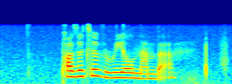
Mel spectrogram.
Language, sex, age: English, female, 19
